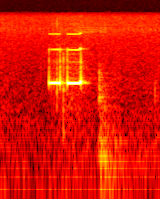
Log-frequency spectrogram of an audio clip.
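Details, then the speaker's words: Retevis PMR radio after a DIY lithium-ion battery upgrade. Two short, identical high-pitched beeps on power-up are its low-battery warning, because the new battery isn't fully charged yet. Radio works, wired correctly. "so as you can hear radio's came on so we know we got it wide up right way but the battery is not fully charged so that's why it's"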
